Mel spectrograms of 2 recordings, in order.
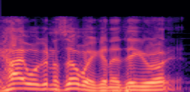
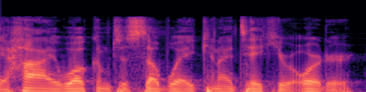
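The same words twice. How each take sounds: First: It is rushed and slurred together quickly. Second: It is said at a normal, clear pace.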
